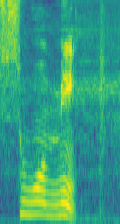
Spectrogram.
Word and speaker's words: Suomi: Having asked that earlier, he actually corrects my pronunciation of the word. He goes, Suomi. It's Suomi, which I thought was hilarious.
